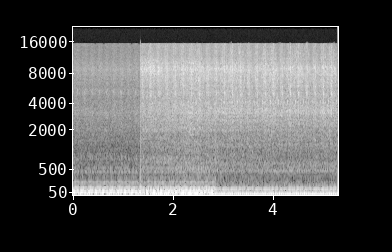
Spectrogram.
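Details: First start of the engine after timing chain guide and valley pan gasket replacement, in a car with a cylinder 3 misfire mystery: steady low rumble with an even pulse, no ticking or rattle; settles into a smooth idle.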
